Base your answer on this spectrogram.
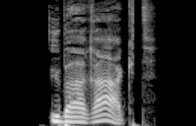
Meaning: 1. past participle of überragen 2. inflection of überragen: third-person singular present 3. inflection of überragen: second-person plural present 4. inflection of überragen: plural imperative
- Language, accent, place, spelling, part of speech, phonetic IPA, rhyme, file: German, Germany, Berlin, überragt, verb, [ˌyːbɐˈʁaːkt], -aːkt, De-überragt.ogg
